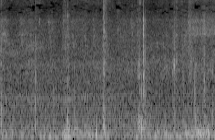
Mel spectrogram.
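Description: Footsteps, about three a second, over a low rumble.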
